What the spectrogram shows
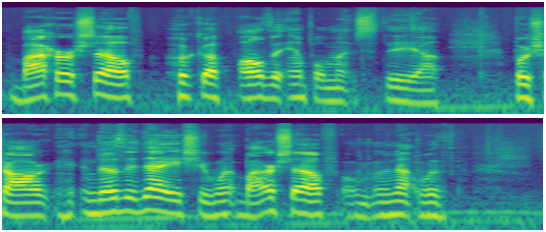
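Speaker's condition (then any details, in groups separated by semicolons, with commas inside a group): ALS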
